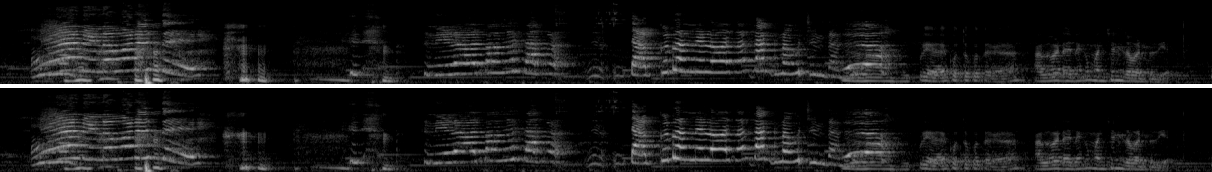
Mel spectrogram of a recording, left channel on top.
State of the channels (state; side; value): normal; both; correlation 0.37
